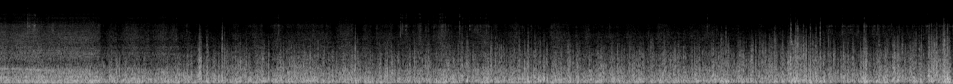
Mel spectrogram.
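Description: Wind rushes past while riding along a road.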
